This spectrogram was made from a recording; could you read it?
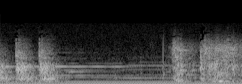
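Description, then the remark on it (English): Knocking on the wooden door of a house at dusk: two hollow raps, a pause of over a second, then two more, moderately loud over a faint steady hum. “dusk was beginning to fall when, exhausted, famished, and dirty from the road, I knocked on the door of the Adams house”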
